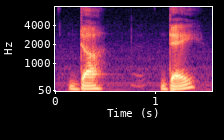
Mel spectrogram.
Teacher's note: especially in the TH sound, the or they, it often is pronounced as a D sound, as in da, day.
